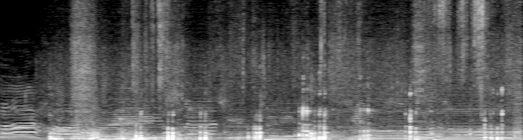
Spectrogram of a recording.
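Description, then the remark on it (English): Several pigs grunt and oink in quick, irregular bursts, fairly loud, with a steady low rumble and some shuffling underneath. “Yes, they're pigs.”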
